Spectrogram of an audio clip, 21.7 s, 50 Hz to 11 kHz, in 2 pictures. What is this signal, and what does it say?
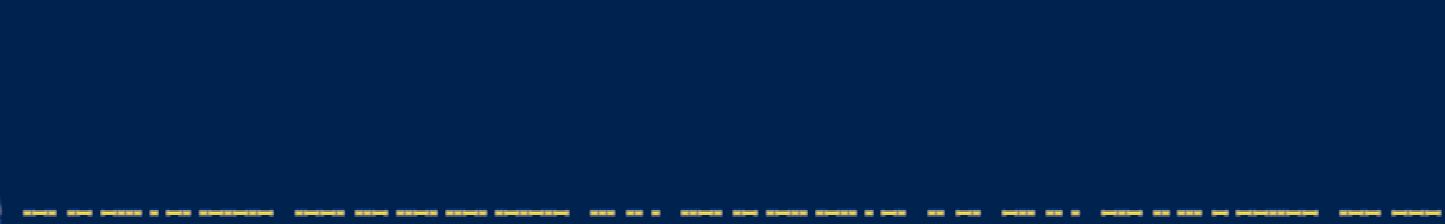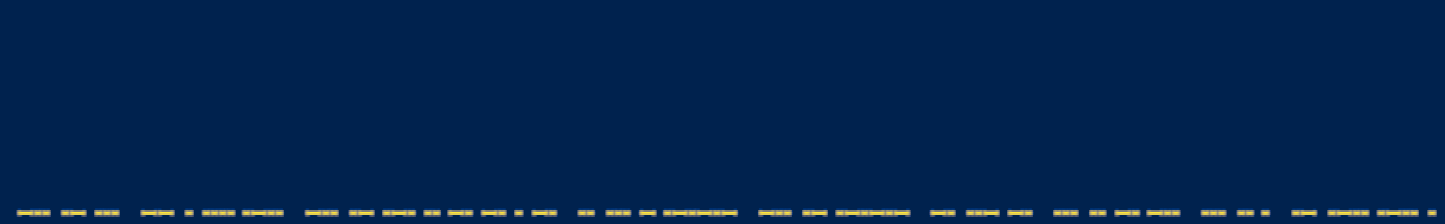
Morse code, heard as a keyed tone, about 38 wpm, 630 Hz. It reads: RABEN. PUFF. SIE FALLEN IN DIE KIST, WO DAS MEHL DARINNEN IST. DA. NUN SIND SIE ALLE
